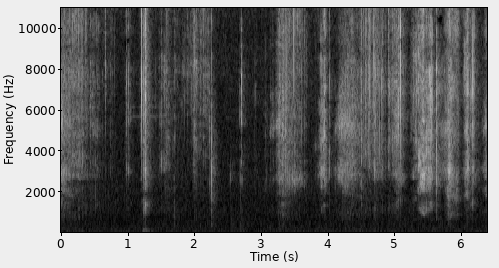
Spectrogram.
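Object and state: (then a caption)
Dry bar soap being shaved. A solid, dry yellow bar of soap held in the hand is shaved with a metal blade into long, thin curls. The result is a series of irregular, dry scratching and cutting bursts that are bright and crisp, with almost no low end, each stroke stopping short with no ring.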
